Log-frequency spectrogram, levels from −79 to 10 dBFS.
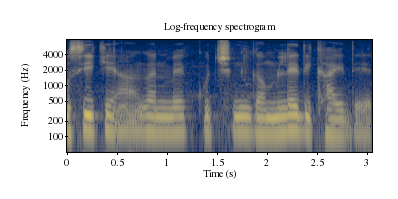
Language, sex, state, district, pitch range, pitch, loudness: Hindi, male, Chandigarh, Chandigarh, 115-125 Hz, 125 Hz, -18 LUFS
